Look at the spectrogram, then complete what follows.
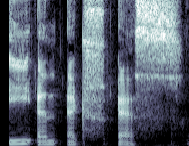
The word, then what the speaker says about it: INXS: now it's my first time for the band nxs I know it's pronounced that way because I've heard of them before uh nxs and it says guns on the sky very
